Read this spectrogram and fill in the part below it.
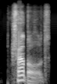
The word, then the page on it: troubled: British English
